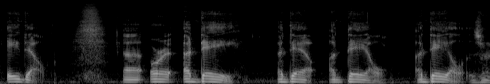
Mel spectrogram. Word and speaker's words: Adele: not Adele it's Adele or a day Adele a Dale a Dale is her name so you got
